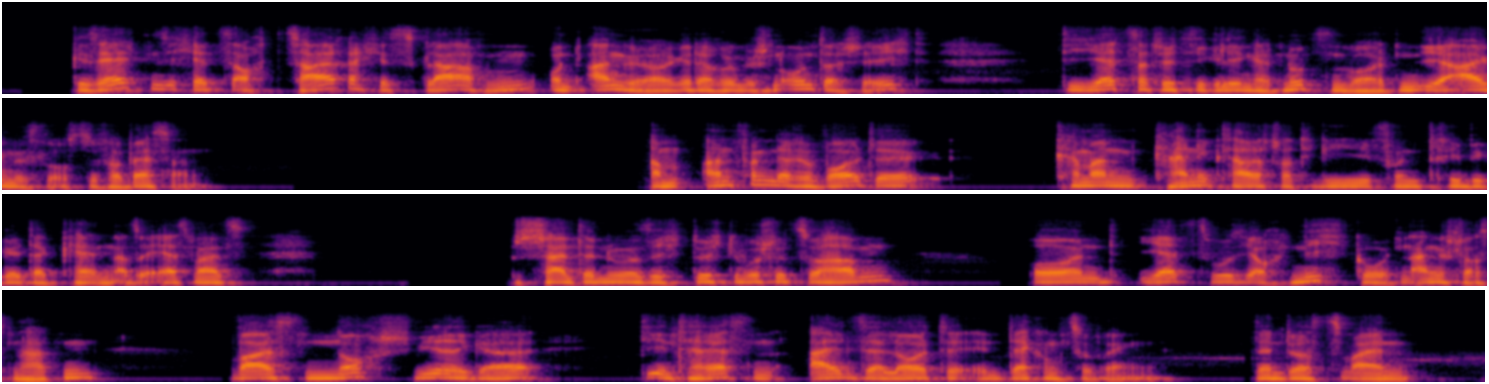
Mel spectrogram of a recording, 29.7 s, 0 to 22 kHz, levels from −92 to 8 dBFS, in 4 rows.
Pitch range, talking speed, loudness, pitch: 100-125 Hz, 140 wpm, -24 LUFS, 110 Hz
